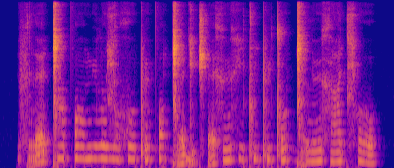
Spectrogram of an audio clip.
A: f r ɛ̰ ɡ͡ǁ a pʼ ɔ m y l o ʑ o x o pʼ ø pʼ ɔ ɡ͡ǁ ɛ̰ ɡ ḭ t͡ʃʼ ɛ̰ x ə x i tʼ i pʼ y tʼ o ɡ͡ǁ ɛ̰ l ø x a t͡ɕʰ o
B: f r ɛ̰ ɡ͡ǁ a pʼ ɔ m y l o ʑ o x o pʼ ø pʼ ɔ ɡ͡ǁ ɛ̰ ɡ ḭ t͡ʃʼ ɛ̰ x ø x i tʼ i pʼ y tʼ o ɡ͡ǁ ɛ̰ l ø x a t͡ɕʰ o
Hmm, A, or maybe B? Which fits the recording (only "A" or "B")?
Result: B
